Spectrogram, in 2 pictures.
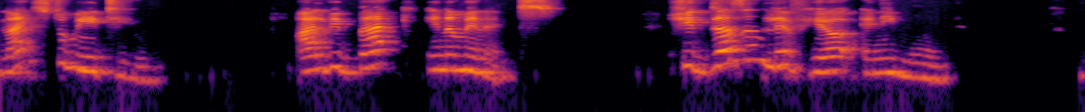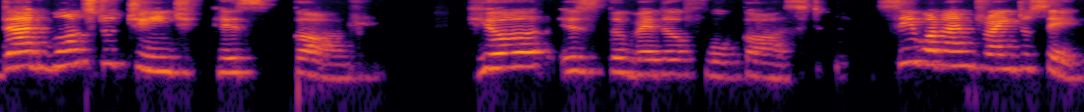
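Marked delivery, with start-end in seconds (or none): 0.0-14.3 pitch falls at the end of every sentence. Speaker demonstrates english statement intonation to learners, falling tone. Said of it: "It's a falling tone".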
